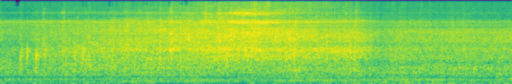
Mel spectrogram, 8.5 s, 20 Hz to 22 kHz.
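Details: Old Lima Class 40 model locomotive in BR green, originally dead with front bogie issues, now running on a completely replaced motorised chassis; soft, even whirring hiss with no catches or surges as it pulls away slowly, running smoothly and quietly.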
